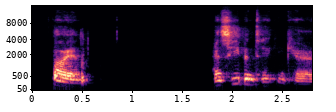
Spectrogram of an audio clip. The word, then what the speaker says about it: Fian: It's spelled F-I-A-I-N, but what you want to sound it out would be F-I-E-I-N. Fian, has he been taking care of himself?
